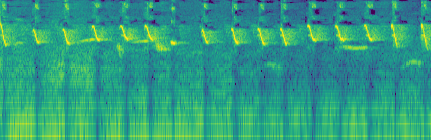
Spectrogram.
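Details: Sooty-headed bulbul song used as a lure: a fast, regular run of high, clipped chirps, roughly three to four per second, with an occasional lower whistled note mixed in against a faint hum.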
